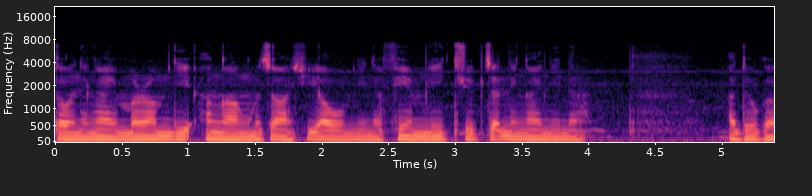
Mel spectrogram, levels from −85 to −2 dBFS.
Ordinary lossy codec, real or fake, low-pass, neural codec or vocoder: none; real; 7.2 kHz; none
